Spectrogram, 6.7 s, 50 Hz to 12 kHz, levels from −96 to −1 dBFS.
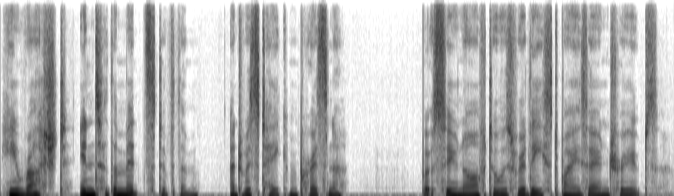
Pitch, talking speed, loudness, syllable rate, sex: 185 Hz, 180 wpm, -19 LUFS, 5.0 syllables/s, female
